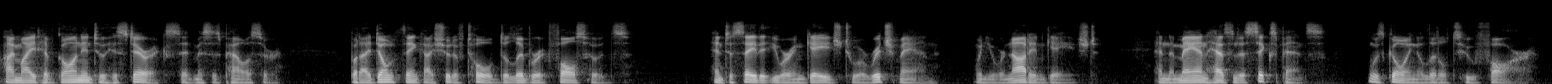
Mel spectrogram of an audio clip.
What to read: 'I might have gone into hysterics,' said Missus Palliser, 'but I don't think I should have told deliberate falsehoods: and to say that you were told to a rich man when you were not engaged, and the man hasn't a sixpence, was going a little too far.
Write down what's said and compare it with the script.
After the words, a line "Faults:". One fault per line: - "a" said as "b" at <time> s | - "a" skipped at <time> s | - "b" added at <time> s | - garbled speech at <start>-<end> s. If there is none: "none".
'I might have gone into hysterics,' said Missus Palliser, 'but I don't think I should have told deliberate falsehoods: and to say that you were engaged to a rich man when you were not engaged, and the man hasn't a sixpence, was going a little too far.
Faults:
- "told" said as "engaged" at 7.9 s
